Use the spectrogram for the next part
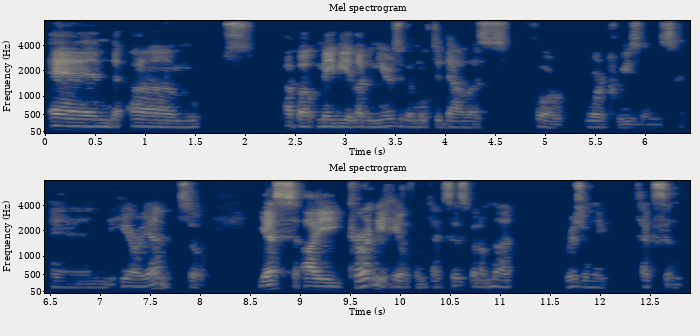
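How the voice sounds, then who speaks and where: A young man with a very deep voice, from Lebanon, speaks as a guest on a video call. He talks in a soft, thoughtful way and pauses on "um" now and then. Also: rough recording. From Lebanon, raised in the Middle East. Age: young adult. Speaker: dentist and book collector, guest. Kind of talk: casual video call interview.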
